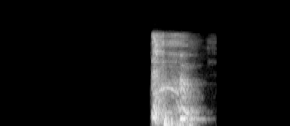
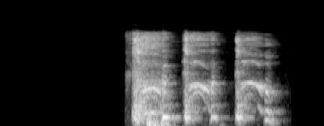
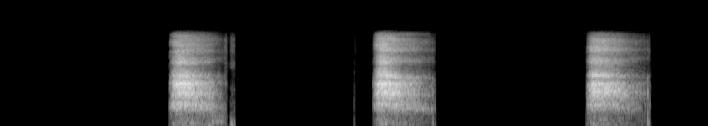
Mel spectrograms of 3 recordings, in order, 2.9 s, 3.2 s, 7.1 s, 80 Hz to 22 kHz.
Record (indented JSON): {
  "cough_length": "2.9 s",
  "cough_amplitude": 28222,
  "cough_signal_mean_std_ratio": 0.29,
  "three_cough_length": "3.2 s",
  "three_cough_amplitude": 28117,
  "three_cough_signal_mean_std_ratio": 0.47,
  "exhalation_length": "7.1 s",
  "exhalation_amplitude": 23398,
  "exhalation_signal_mean_std_ratio": 0.31,
  "survey_phase": "beta (2021-08-13 to 2022-03-07)",
  "age": "18-44",
  "gender": "Female",
  "wearing_mask": "No",
  "symptom_none": true,
  "smoker_status": "Never smoked",
  "respiratory_condition_asthma": false,
  "respiratory_condition_other": false,
  "recruitment_source": "REACT",
  "submission_delay": "1 day",
  "covid_test_result": "Negative",
  "covid_test_method": "RT-qPCR",
  "influenza_a_test_result": "Negative",
  "influenza_b_test_result": "Negative"
}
